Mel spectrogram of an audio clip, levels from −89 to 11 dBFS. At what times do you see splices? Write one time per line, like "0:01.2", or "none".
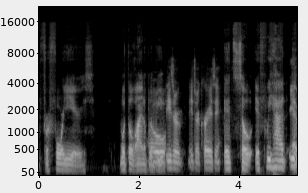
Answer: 0:02.5
0:02.9
0:03.7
